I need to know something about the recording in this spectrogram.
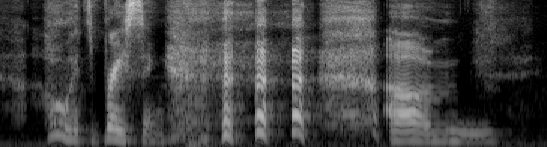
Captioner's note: person laughing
